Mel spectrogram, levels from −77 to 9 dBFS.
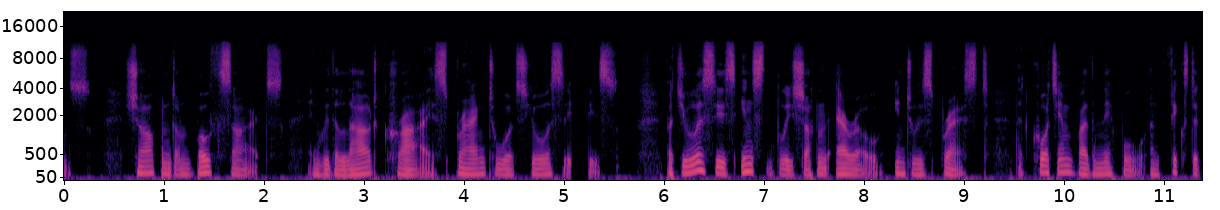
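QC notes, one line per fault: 5.08–5.26 s, playback stall: the speech cuts to silence for about 180 ms mid-flow, likely the player running dry or its thread getting blocked.
5.26–5.96 s, time-compressed catch-up: the player clears its backlog by splicing out small bits, so the speech rushes at 1.25x with normal pitch.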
